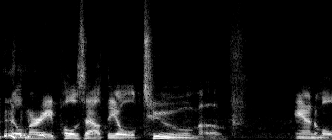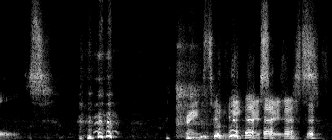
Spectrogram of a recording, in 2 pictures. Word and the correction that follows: tome: That was Tome. – I'm sorry, Tome. I pronounced it wrong.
